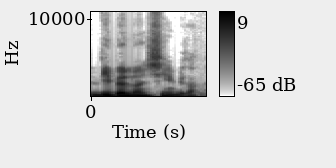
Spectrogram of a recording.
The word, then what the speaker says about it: 리밸런싱: 3개월이나 6개월에 한 번 정도 포트폴리오를 점검하고 비중이 커진 자산은 줄이고 낮은 자산은 보충하는 방식인데 두 번째 성기만 리벌런싱입니다. 리벌런싱 밸런싱네 리밸런싱입니다.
